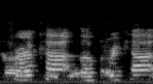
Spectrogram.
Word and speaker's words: Cricut: Well, it's actually Cricut or something like that. Oh, It's spelled CIRCUT.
